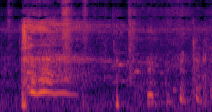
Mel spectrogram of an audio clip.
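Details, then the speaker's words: Floor jack being pumped while lifting a car during a Subaru STI engine install; short high squeaks and chirps with each pump stroke, a noise it didn't make before; jack squeals under load, cause unknown. "who's squealing like that was that the Jack or was that me that's the Jack"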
